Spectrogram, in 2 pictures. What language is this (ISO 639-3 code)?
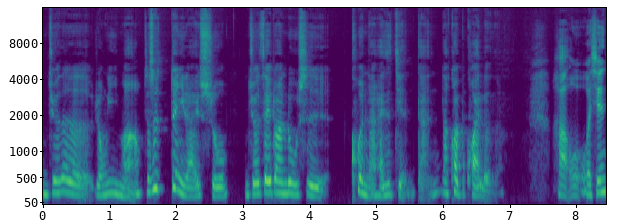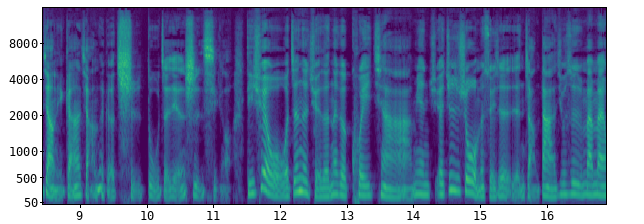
zho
